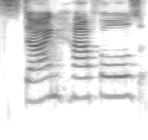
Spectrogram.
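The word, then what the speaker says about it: Steinhafels: So Weir and Geyser were apprehended near Interstate 94 at Steinhaffel's furniture store. After they walked is that not how you say it?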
